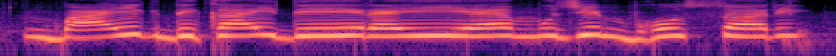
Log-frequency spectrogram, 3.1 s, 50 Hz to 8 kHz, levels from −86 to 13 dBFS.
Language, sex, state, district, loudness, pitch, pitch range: Hindi, male, Madhya Pradesh, Bhopal, -11 LUFS, 310 Hz, 300-320 Hz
